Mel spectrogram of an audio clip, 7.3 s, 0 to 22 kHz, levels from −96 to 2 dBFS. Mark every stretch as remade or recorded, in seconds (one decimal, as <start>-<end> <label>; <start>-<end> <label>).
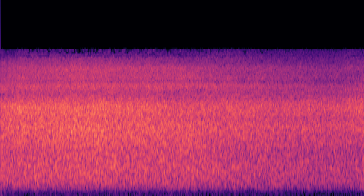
0.0-2.2 recorded; 2.2-3.1 remade; 3.1-5.9 recorded; 5.9-6.4 remade; 6.4-7.3 recorded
